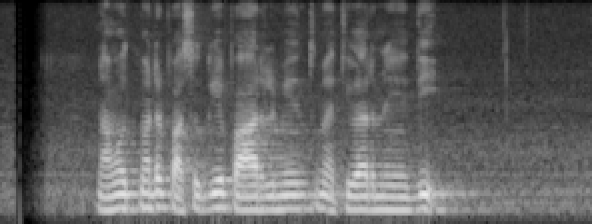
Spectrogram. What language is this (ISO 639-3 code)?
sin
